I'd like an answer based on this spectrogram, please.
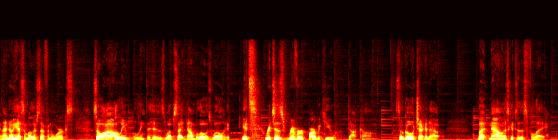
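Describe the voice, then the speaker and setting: A man talks at a moderate pace and with ordinary pitch variation while faint music plays behind him. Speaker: barbecue channel host. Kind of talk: casual vlog chat. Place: home room. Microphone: lapel.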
